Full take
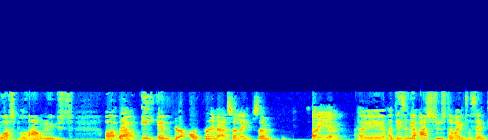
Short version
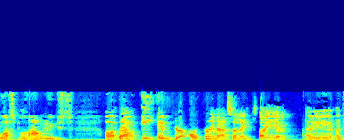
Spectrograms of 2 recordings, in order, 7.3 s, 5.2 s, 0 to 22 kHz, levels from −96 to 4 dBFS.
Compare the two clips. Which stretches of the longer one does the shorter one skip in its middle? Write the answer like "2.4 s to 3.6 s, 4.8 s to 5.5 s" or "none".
3.8 s to 4.6 s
